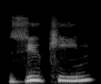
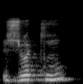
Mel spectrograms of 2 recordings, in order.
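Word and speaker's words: Joaquim: Zuquim del Almeida. Did I say it right? No, but it was close. It's Joaquin. Shukin. Joaquin. Yeah.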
